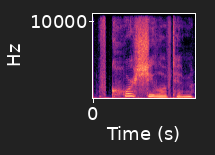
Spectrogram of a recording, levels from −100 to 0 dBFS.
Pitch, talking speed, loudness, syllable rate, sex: 225 Hz, 195 wpm, -15 LUFS, 5.2 syllables/s, female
